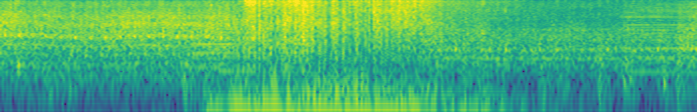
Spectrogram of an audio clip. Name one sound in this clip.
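A car crashes into a truck with a loud, booming thud.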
